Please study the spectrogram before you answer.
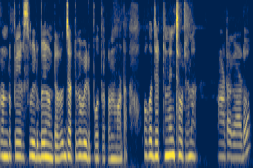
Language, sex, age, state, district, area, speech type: Telugu, female, 18-30, Telangana, Hyderabad, urban, spontaneous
